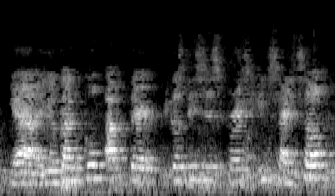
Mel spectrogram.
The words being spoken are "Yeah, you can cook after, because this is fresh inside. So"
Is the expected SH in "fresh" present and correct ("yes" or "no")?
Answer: no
